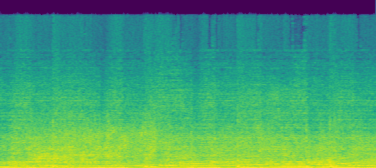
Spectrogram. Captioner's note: car engines roar; dramatic music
